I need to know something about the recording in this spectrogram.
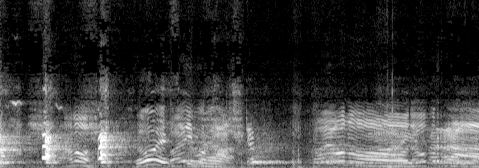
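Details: Dog during protection training, German Shepherd or Malinois, giving a series of high, arching whines and yelps that rise and fall, followed by a longer wavering whimper; a person talks in the background.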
